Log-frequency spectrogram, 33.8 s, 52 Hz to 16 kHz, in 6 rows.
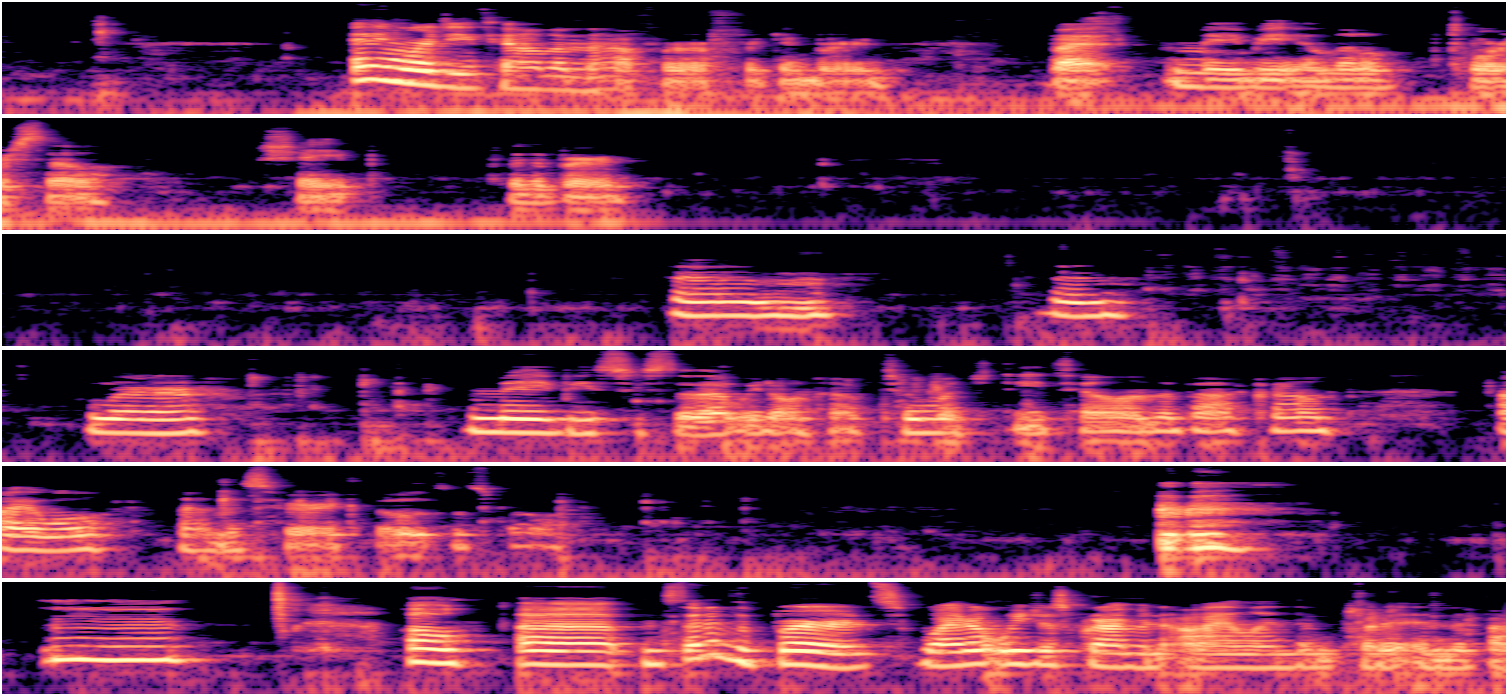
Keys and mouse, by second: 18.6 right click.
